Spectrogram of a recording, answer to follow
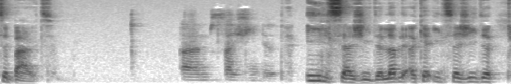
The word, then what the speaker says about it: il s'agit de: Il s'agit de. Lovely. Okay, il s'agit de. And I always stress the il because obviously half the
